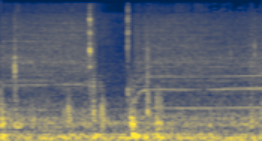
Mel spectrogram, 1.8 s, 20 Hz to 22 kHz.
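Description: Power windows on a 1995 Ford F-150 Flareside pickup whir steadily with a motor hum, ending in a soft thunk, heard close from inside the cab.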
